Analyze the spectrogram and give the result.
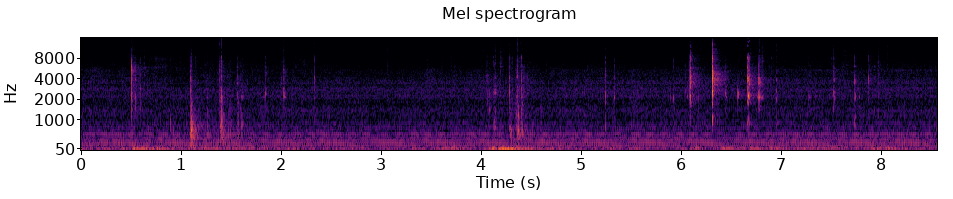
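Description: A utility knife with a snap-off blade shaves and scrapes the edge of a palm-sized, solid white speckled bar of soap held in one hand. Sharp, bright scraping ticks and short crackling cuts come in irregular bursts, with a longer rasping scrape near the middle, over a faint steady low hum. Each sound stops almost instantly with no ring.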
